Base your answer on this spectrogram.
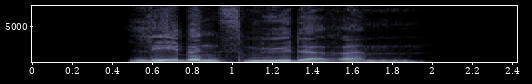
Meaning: strong dative masculine/neuter singular comparative degree of lebensmüde
- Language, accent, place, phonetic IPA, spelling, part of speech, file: German, Germany, Berlin, [ˈleːbn̩sˌmyːdəʁəm], lebensmüderem, adjective, De-lebensmüderem.ogg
